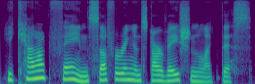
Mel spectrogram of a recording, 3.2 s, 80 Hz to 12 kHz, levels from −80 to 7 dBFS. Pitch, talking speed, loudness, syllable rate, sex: 195 Hz, 150 wpm, -17 LUFS, 4.2 syllables/s, female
